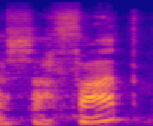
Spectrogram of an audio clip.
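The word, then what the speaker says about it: שפט: concordancia hebrea que significa o sea que se pronuncia tsafad que significa juzgar o castigar tal se puede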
